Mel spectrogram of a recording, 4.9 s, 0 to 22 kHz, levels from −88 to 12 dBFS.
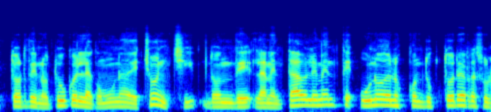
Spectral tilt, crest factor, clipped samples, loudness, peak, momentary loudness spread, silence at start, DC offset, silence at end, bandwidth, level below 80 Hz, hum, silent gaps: -6 dB/octave; 20 dB; under 0.1%; -25 LUFS; -6 dBFS; 6 LU; 0.1 s; under 0.1%; 0 s; 7.8 kHz; -70 dBFS; none; none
